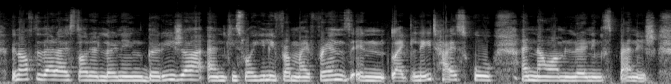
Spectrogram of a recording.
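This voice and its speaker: In a Lesotho accent, a woman talks fairly quickly at a medium pitch with hardly any pauses. Her intonation is fairly even, her loudness very even, and there is noticeable background noise. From South Africa, Soweto. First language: Sesotho. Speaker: podcast panelist. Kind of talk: podcast discussion.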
